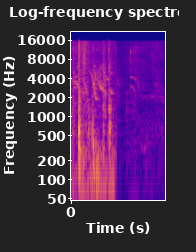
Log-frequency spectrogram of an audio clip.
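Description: Chicks from an older brood cheep and cluck in a short, close burst of several calls while being carried, then the sound stops and near silence follows.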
